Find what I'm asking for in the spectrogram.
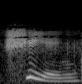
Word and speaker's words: skiing: By the way, it's pronounced sheeing.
